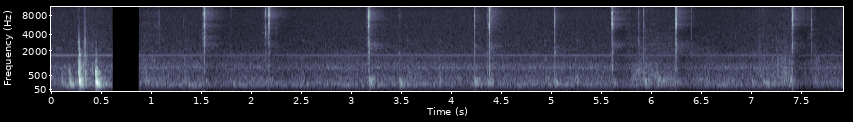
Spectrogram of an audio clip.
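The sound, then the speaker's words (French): A four-colour pen, presented as a school classroom noise, clicks repeatedly, about a dozen sharp, crisp snaps at an uneven pace, following a brief rustling handling noise, with a quiet hiss underneath. “Alors, vous avez trouvé Bravo, c'était le stylo 4 couleurs.”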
